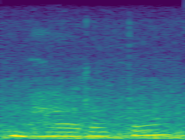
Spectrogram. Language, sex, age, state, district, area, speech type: Odia, female, 18-30, Odisha, Jagatsinghpur, rural, spontaneous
